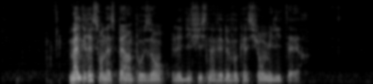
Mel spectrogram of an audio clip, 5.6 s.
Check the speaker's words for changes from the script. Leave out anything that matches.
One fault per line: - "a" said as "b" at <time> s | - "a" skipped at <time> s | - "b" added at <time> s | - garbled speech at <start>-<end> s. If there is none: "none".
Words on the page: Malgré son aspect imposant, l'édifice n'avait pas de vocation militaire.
- "pas" skipped at 3.4 s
